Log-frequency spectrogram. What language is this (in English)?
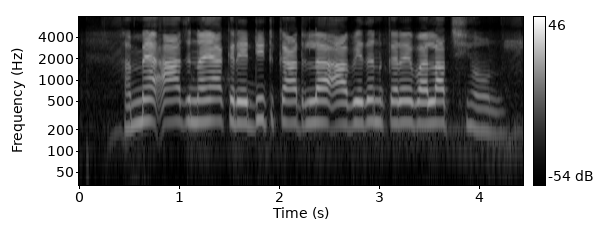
Maithili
